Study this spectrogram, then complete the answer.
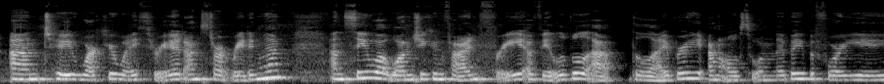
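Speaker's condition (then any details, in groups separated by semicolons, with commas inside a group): No condition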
